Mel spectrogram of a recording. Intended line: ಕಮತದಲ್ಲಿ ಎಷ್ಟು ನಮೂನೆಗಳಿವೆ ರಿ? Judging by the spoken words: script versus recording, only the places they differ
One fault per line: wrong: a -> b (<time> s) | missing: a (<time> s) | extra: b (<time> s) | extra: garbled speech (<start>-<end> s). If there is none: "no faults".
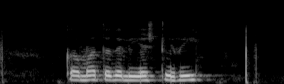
missing: ನಮೂನೆಗಳಿವೆ (1.7 s)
